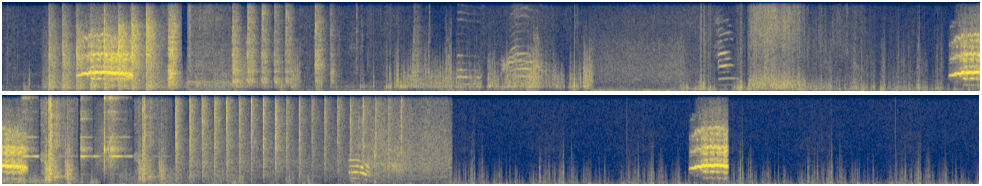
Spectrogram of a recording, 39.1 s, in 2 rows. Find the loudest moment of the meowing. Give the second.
27 s.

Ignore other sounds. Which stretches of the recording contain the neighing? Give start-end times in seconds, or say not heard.
1.4-2.6, 18.9-20.1, 33.3-34.1.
